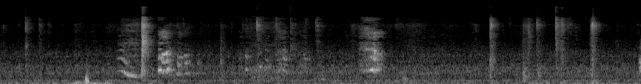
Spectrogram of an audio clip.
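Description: Scattered crunches and sharp clicks of people chewing a dry, crunchy fried lentil snack, with a dull thump about a second in and a few brief squeaky vocal noises.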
